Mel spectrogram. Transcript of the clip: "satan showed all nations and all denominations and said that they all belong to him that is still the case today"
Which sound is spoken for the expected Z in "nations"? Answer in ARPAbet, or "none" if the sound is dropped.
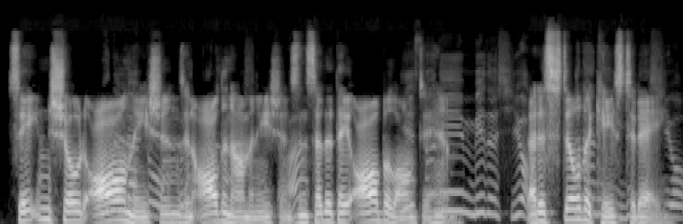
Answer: Z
